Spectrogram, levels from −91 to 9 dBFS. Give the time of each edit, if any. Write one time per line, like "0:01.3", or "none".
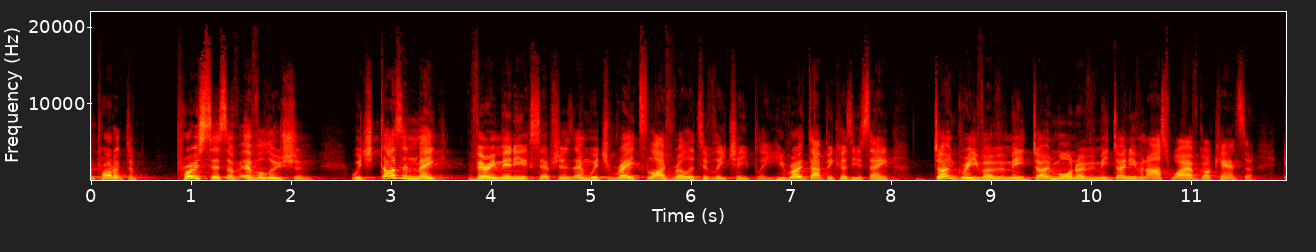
none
